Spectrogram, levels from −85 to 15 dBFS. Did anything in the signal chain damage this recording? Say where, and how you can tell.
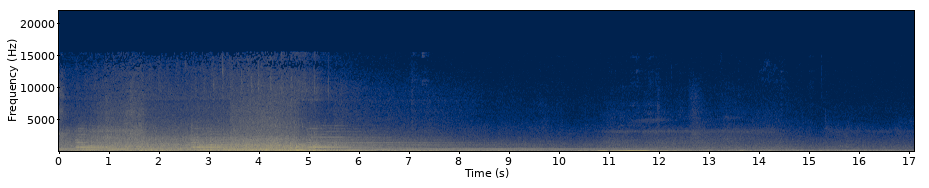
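No, nothing in the signal chain damaged these sounds. Listening through them, nothing points to trouble at any stage.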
